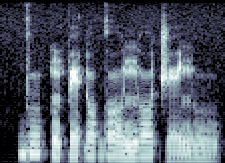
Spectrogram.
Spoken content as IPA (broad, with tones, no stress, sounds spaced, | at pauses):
ɡ uː˦ kʷ ũ˨ p e˨ ɗ o˦ ɡ oː˦˨ ɲ oː˦ t͡ʃ eː˨ ɲ uː˦˨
